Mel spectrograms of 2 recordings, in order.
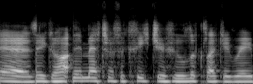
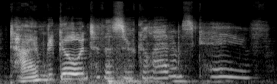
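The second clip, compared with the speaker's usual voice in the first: high character voice; 12 semitones higher than usual. Acted. Character Myokai speaks.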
